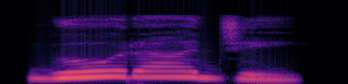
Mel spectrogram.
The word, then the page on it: ಕೋರ್ಜಿ: Kannada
